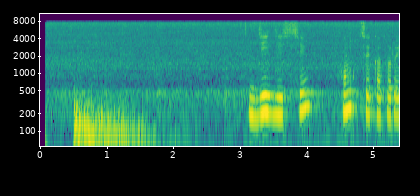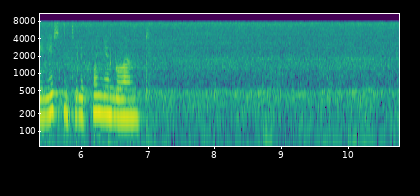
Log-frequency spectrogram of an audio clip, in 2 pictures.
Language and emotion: Russian, neutral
